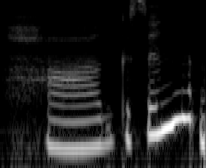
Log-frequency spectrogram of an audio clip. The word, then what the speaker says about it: Hodgson: And again, Frances Hogg, oh my gosh, can I say her name? Frances Hogson Burnett is who wrote The Secret Garden, but that quote, "She made herself stronger by fighting the wind with the wind."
